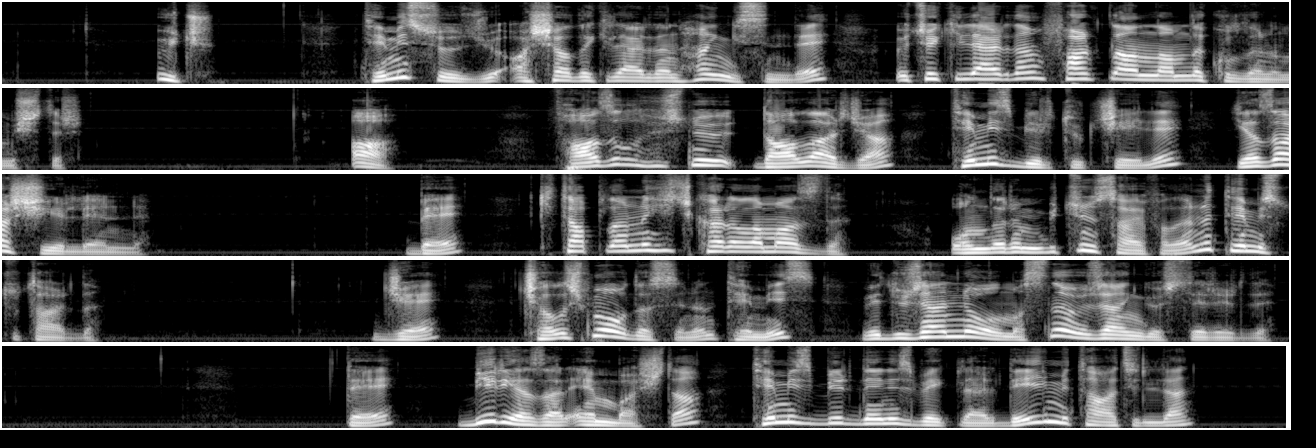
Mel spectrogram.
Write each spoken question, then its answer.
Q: Temiz sözcüğü aşağıdakilerden hangisinde ötekilerden farklı anlamda kullanılmıştır?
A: Doğru cevap A, Fazıl Hüsnü Dağlarca temiz bir Türkçe ile yazar şiirlerini.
